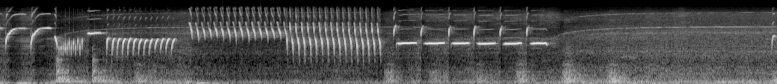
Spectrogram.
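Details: Indonesian canary singing a powerful training song for young canaries: swooping notes, a fast low trill, a long rapid high trill, then evenly spaced sharp chips about twice a second before fading to faint whistles.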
